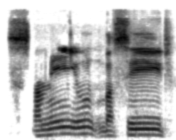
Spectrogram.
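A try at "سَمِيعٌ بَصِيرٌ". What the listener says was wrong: ওমটা গুন্না দিতে হবে, সামি ওম বাসির।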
